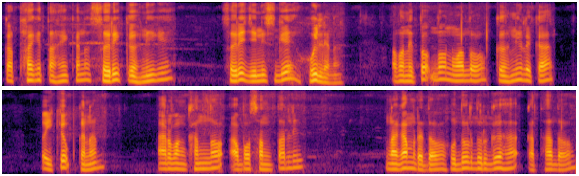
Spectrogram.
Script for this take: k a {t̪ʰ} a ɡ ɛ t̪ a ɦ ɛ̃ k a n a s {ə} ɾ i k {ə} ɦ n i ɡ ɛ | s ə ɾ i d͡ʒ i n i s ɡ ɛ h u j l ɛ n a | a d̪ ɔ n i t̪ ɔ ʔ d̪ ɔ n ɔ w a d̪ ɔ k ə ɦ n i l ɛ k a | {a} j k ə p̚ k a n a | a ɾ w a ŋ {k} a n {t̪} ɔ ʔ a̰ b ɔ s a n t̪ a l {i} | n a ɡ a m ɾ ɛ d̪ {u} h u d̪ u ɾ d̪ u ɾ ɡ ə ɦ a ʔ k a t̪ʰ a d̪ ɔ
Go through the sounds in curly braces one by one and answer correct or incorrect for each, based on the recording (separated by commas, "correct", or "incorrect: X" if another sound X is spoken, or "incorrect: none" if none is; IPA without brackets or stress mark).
correct, correct, correct, incorrect: ə, incorrect: kʰ, incorrect: d̪, correct, incorrect: ɔ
